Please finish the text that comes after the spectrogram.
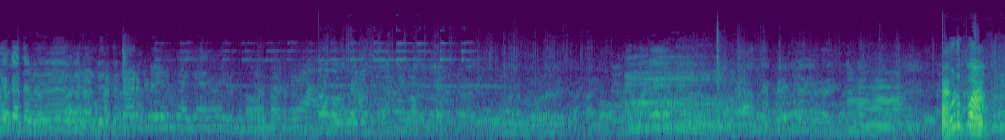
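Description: Cattle at the busy Manapparai cattle market in Tamil Nadu: repeated loud moos and lowing close by over steady crowd chatter, with people talking throughout and a sharp clatter near the end.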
